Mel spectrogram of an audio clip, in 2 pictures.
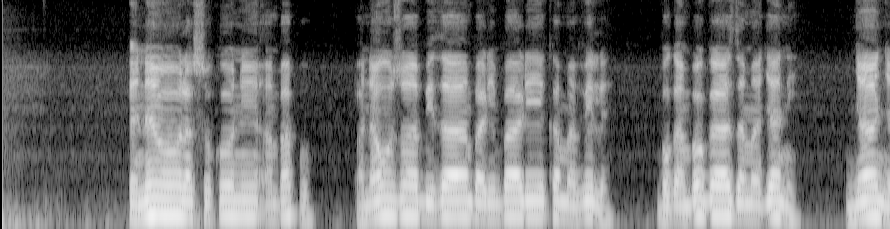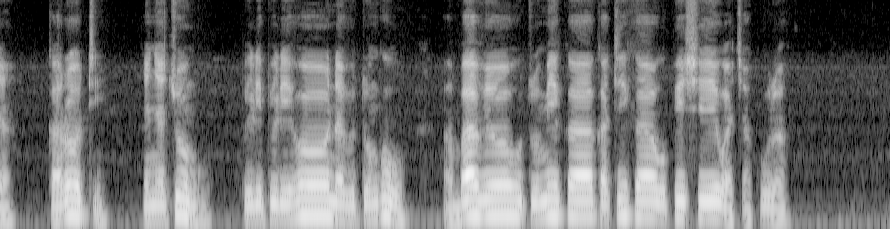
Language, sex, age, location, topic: Swahili, male, 25-35, Dar es Salaam, finance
